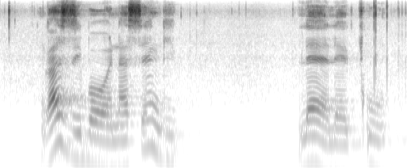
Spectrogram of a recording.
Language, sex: Zulu, male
